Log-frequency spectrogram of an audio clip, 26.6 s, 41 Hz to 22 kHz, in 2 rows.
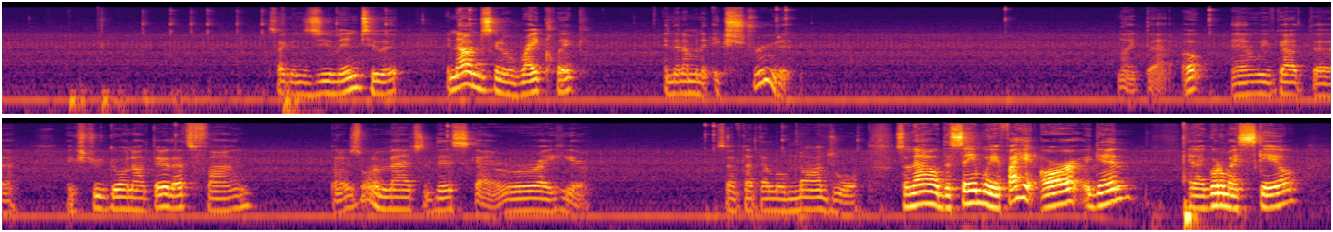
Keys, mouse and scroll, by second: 0.6 f, 0.9 x, 1.4 middle click, 1.8 middle click, 2.3 middle click, 2.7 z, 3.1 middle click, 3.6 middle click, 4.5 right click, 7.7 click, 10.0-12.0 drag, 15.0-17.7 drag, 20.3 click, 20.7 middle click, 21.8 middle click, 25.0 r.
